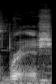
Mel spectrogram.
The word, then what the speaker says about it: British: Hey, just because we use a glottal stop instead of a T for most of our middle T's and middle D's.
